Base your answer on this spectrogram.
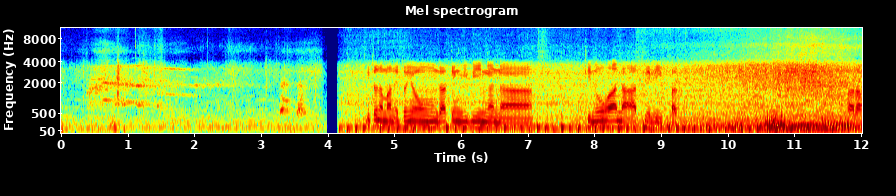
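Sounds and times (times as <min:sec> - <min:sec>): rooster crowing faintly: 0:00.3 - 0:03.7.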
